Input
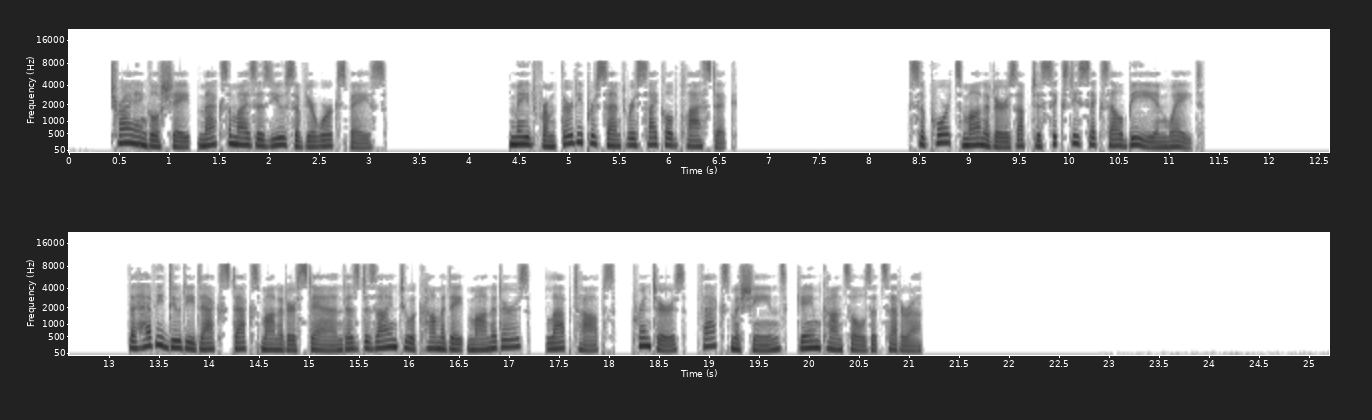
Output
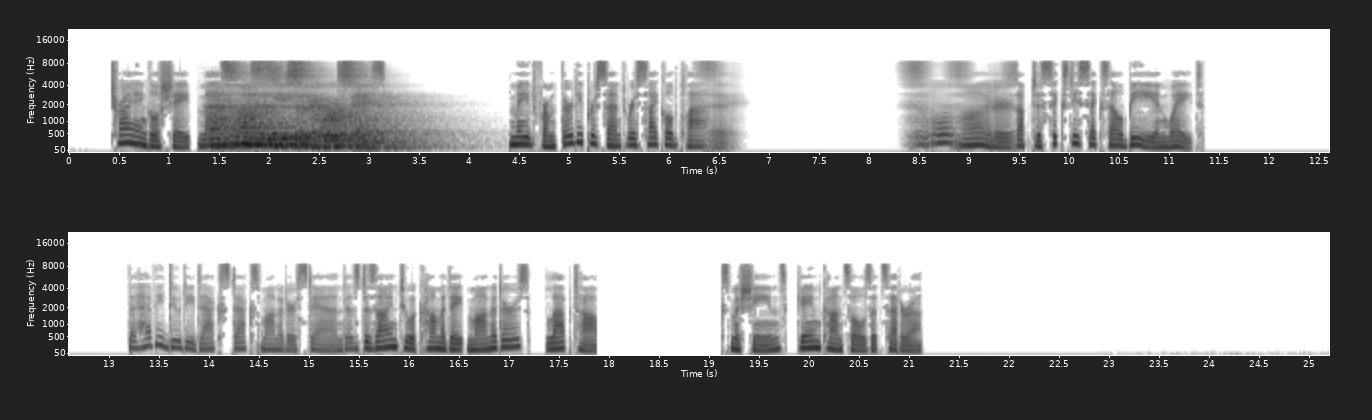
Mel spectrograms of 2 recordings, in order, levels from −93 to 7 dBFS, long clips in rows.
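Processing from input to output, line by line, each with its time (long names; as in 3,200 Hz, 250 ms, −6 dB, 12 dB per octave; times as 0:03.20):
0:01.23–0:02.87: thrown reverb, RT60 1.7 s, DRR −9 dB
0:06.22–0:09.46: spectrum smeared in time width 144 ms
0:13.21–0:15.45: downward compressor 2.5 to 1, threshold −31 dBFS
0:17.86–0:19.11: silence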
